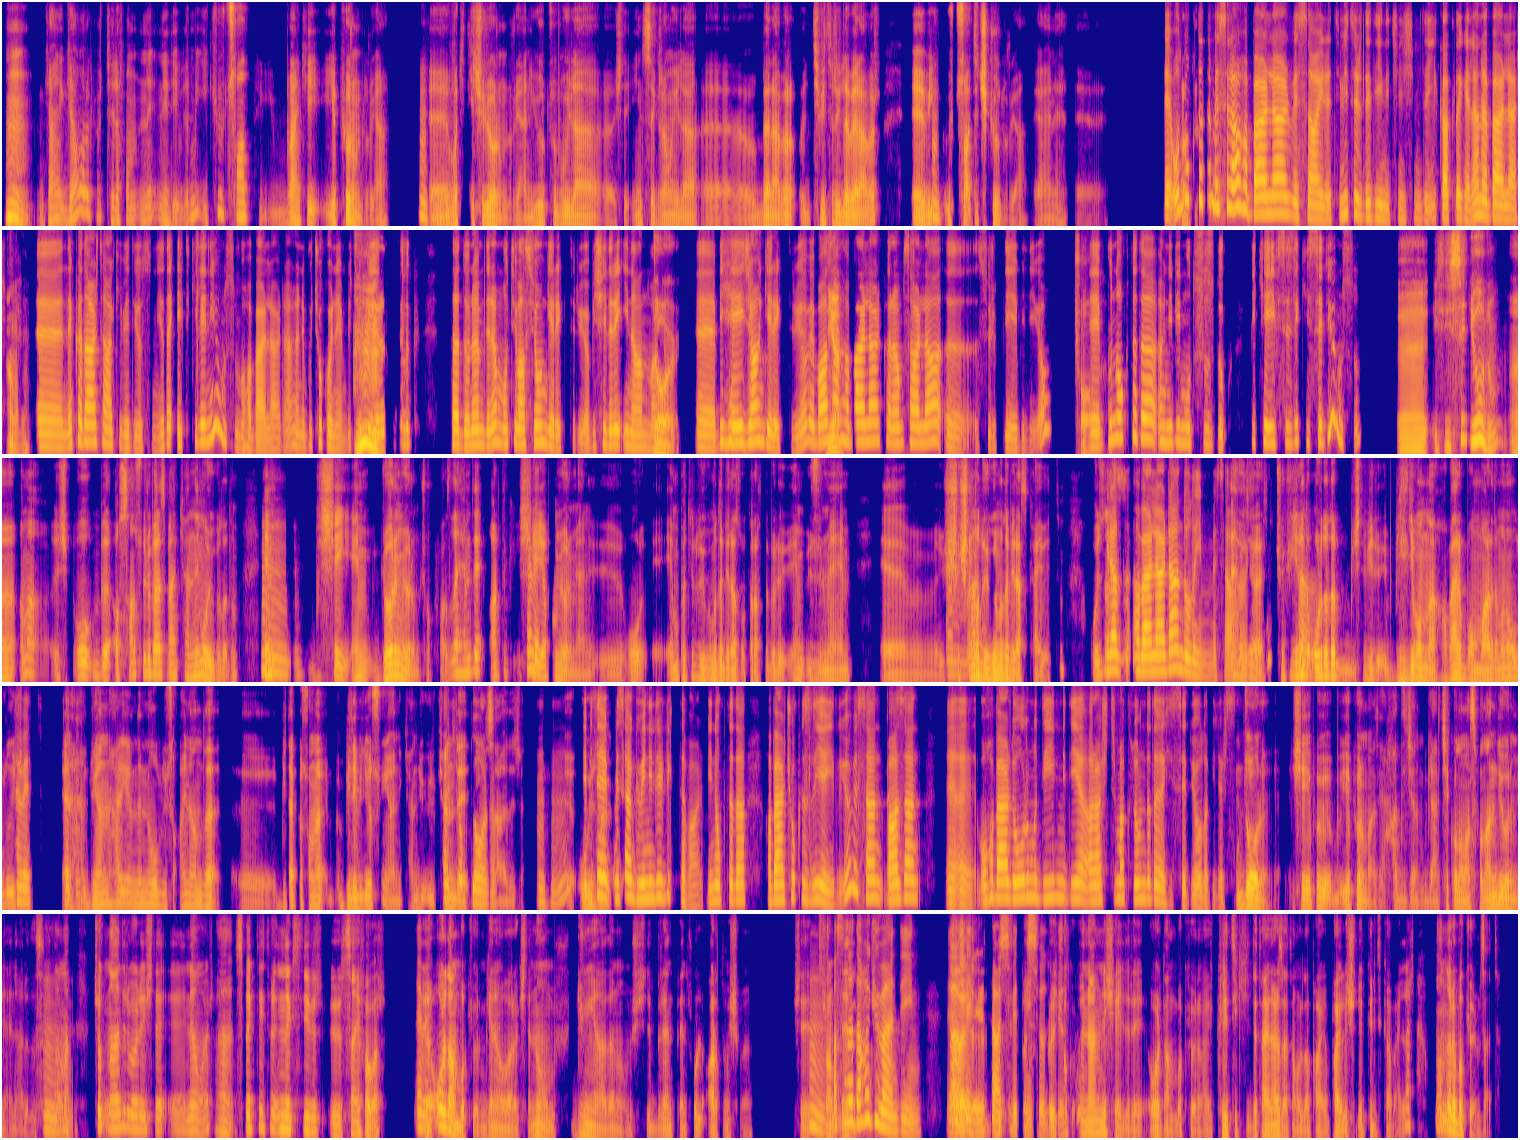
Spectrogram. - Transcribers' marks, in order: other background noise; unintelligible speech; tsk
- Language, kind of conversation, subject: Turkish, podcast, Sosyal medyanın yaratıcılık üzerindeki etkisi sence nedir?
